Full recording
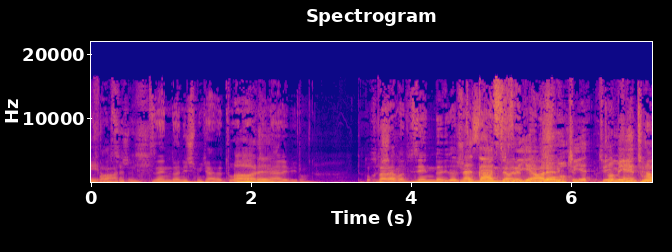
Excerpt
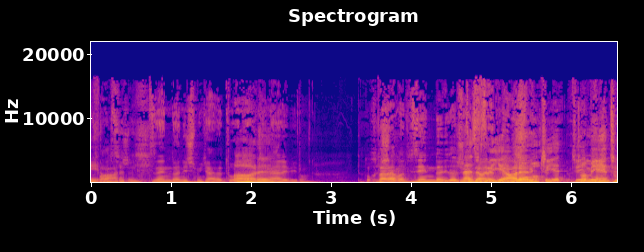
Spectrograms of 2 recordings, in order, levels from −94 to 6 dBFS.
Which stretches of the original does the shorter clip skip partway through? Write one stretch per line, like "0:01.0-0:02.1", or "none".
0:04.8-0:05.1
